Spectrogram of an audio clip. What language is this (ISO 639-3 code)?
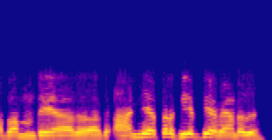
mal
